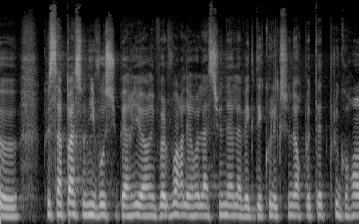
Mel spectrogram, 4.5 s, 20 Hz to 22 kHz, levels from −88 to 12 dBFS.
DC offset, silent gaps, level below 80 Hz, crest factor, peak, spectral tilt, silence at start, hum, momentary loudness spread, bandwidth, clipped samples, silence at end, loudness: under 0.1%; none; -70 dBFS; 18 dB; -4 dBFS; -4 dB/octave; 0 s; none; 9 LU; over 20 kHz; under 0.1%; 0 s; -23 LUFS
